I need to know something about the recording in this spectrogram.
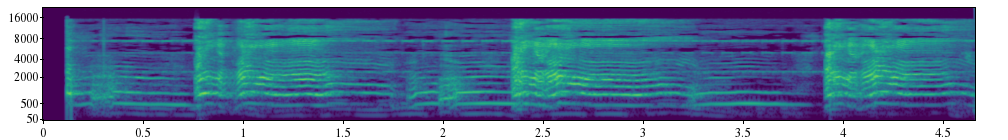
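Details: A male Schipperke, roused before dawn, howls at an alarm clock in several drawn-out, quavering, mid-pitched howls, each rising and sliding before breaking off, over a thin, steady electronic alarm tone; a person speaks briefly afterward.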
